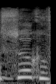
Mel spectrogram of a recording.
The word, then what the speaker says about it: sucker: By the way, notice that in the song, sucker is pronounced without the typical strong American R at the end. I'm a sucker for you.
